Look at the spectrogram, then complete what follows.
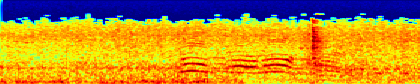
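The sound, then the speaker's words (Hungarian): Steady, rushing wind blowing from the direction of a bridge over the Danube fills the whole clip with a low rumble near the water, and brief wavering tones rise faintly through the middle. “Hát a búvár elöltözködik, és a híd felől fúj a szél.”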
